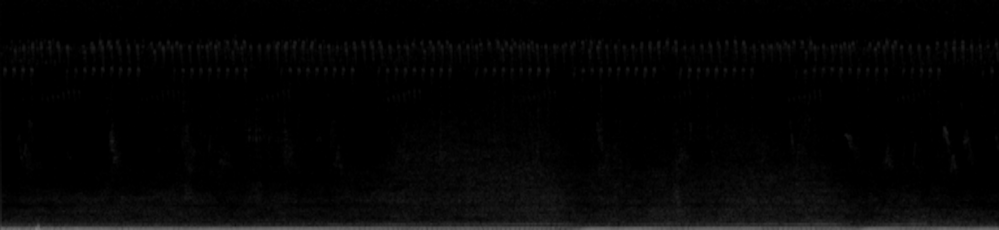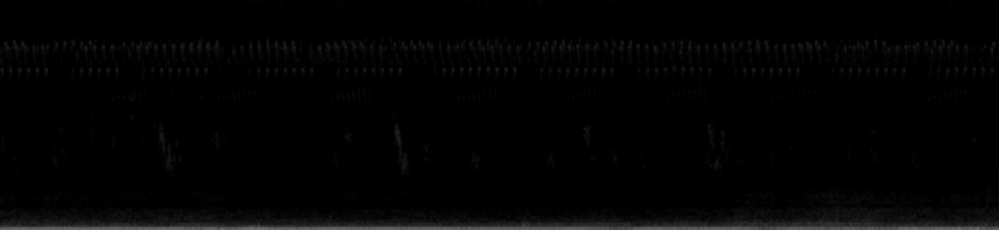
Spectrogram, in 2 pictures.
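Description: Nissan Safari's engine heard from a distance as it climbs a steep hill under load: a steady low drone whose pitch dips and rises slightly a couple of times.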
